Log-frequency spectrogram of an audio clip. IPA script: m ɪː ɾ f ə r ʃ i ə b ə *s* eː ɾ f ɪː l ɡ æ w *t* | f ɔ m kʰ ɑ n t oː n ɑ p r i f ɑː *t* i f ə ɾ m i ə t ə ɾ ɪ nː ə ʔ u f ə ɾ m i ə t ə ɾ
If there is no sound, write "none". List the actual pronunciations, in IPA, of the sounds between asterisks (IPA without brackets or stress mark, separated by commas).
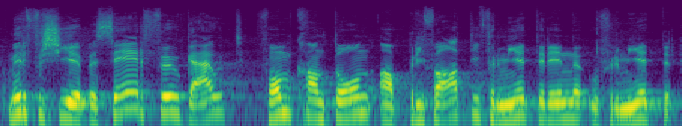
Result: s, t, t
